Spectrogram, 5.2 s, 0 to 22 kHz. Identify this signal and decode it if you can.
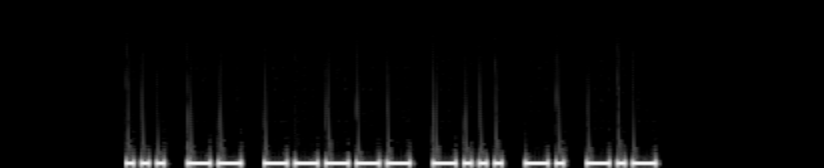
Morse code, heard as a keyed tone, about 25 wpm, 700 Hz. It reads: SM0BNK
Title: DXCC-100 Call Signs - 6 Characters - Repeated 3x - 25wpm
